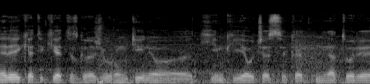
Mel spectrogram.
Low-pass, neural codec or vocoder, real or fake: 10.8 kHz; none; real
